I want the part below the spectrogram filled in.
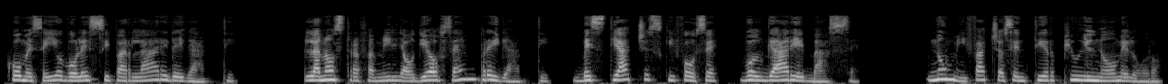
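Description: A woman voicing a shrill, touchy little mouse. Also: unhurried, darkish tone, no echo, studio quality. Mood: fuming. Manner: shrill and angry, trembling. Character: small frightened touchy male mouse. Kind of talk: storybook reading.

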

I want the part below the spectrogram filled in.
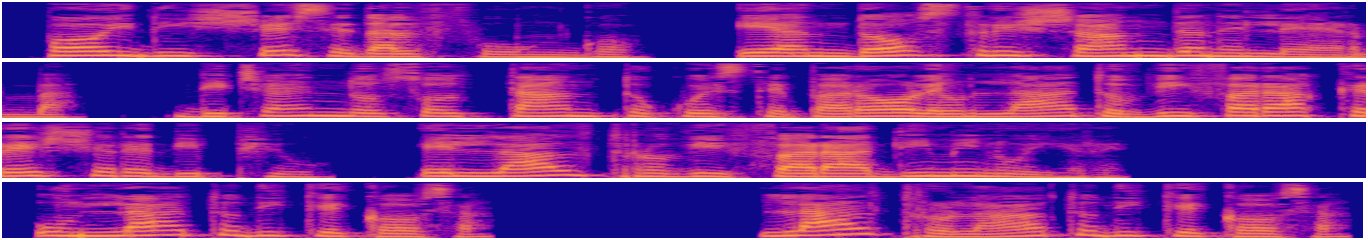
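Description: A woman reading a storybook aloud as narrator, in a steady, measured way. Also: mid-range voice, dry recording, clean studio sound.

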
